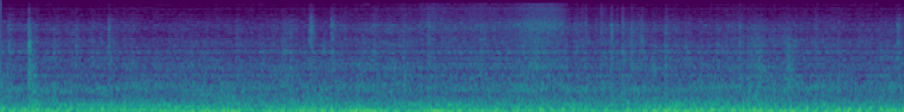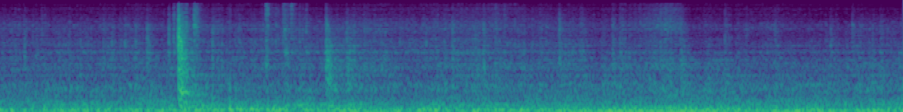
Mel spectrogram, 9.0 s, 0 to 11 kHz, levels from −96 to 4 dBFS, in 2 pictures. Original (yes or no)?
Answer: no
